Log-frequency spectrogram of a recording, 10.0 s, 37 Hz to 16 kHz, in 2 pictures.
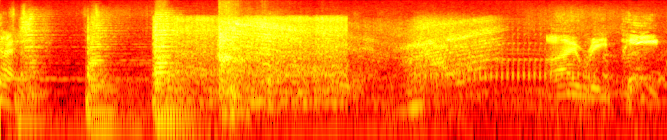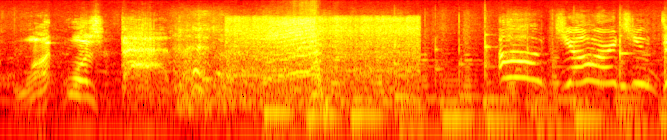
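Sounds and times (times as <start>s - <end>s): loud hissing blast: 1.2s - 3.5s
warbling sweeping sound: 1.7s - 4.1s.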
